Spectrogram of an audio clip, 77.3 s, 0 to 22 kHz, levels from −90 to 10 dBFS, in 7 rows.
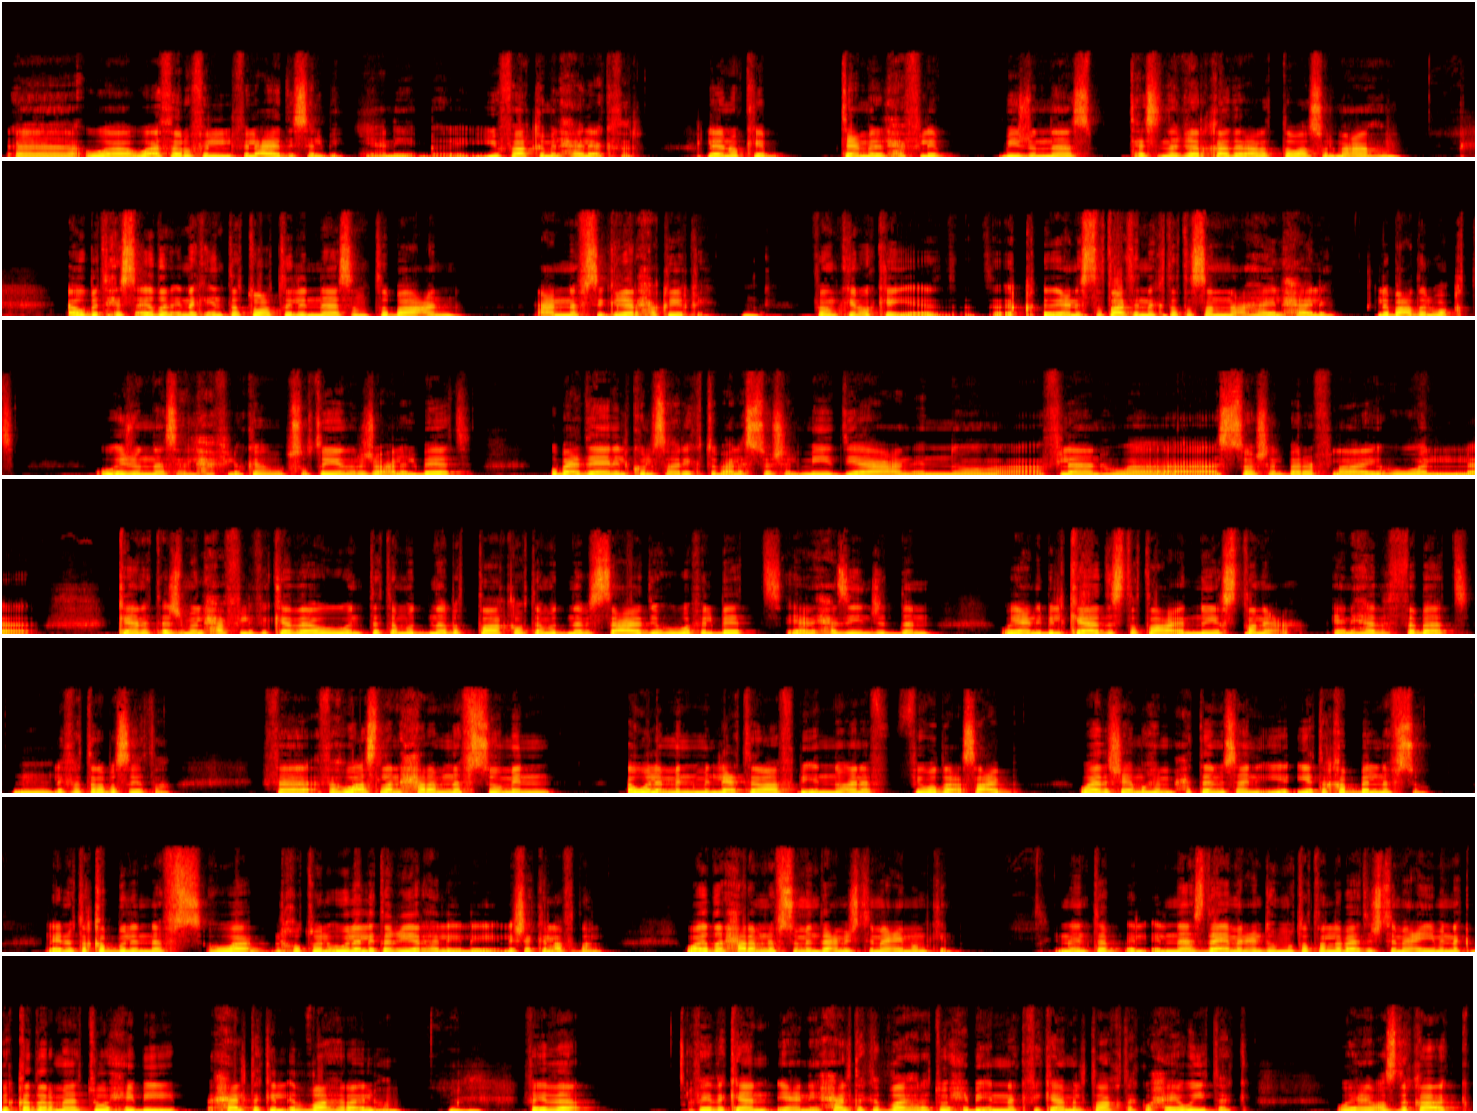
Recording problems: none

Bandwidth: 14.5 kHz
